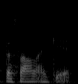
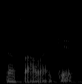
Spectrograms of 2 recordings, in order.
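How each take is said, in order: First: Said in the usual way. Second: Breathy aside to herself; whispered repeat. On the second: Shown as a demonstration. Repeating her limit to viewers in a whisper. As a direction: whisper the line, no voice.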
